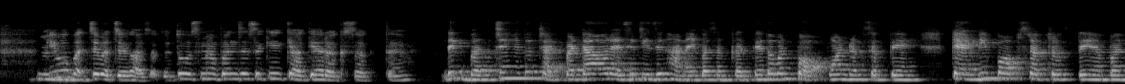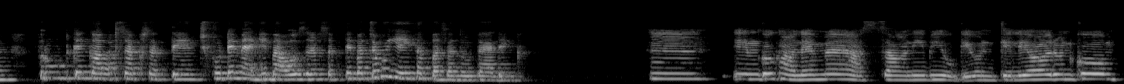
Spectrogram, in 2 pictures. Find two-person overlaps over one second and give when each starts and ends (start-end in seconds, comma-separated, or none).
none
